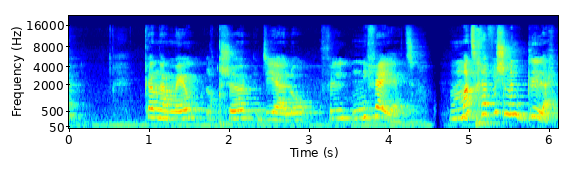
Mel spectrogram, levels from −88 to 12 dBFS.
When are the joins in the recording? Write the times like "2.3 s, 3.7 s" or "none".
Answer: 4.5 s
